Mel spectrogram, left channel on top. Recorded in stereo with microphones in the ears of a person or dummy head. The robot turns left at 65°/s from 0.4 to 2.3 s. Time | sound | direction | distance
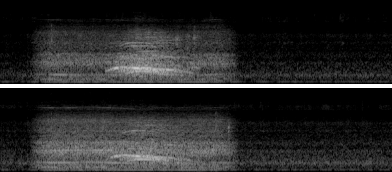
1.1 | a shout | 135° left | 0.8 m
